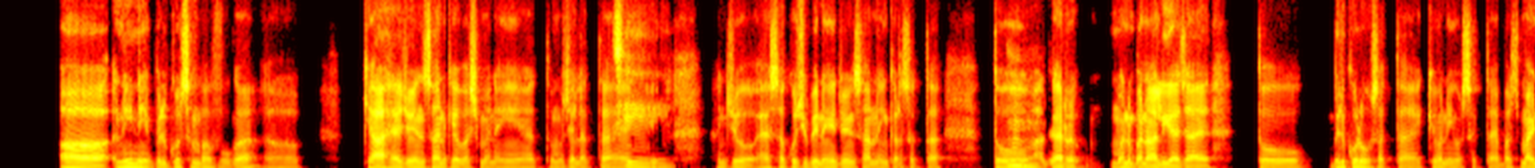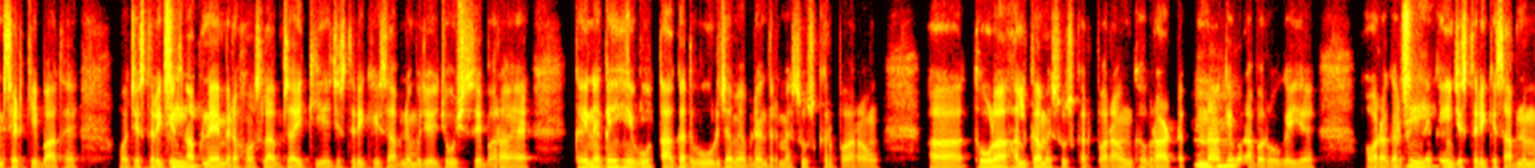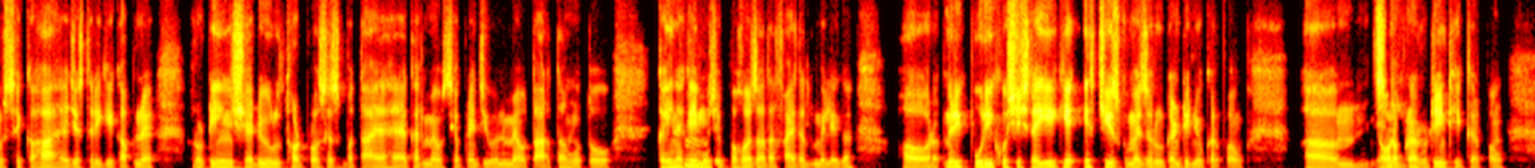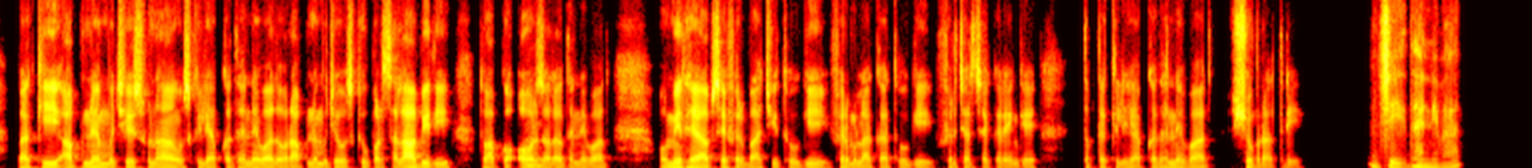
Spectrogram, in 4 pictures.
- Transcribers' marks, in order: in English: "माइंडसेट"; in English: "रूटीन, शेड्यूल, थॉट प्रोसेस"; in English: "कन्टिन्यू"; in English: "रूटीन"
- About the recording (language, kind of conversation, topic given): Hindi, advice, घबराहट की वजह से रात में नींद क्यों नहीं आती?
